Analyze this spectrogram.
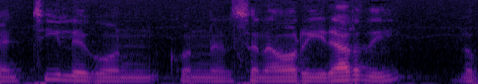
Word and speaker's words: Girardi: Los neurodatos, que parte acá en Chile con el senador Girardi, ¿lo pronuncio bien? ¿Sí, siempre me equivoco? Siempre digo Giraldi como el grupo de música antiguo.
